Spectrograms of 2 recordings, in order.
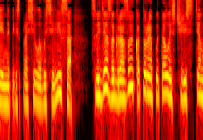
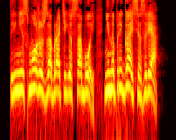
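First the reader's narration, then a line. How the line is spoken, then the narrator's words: Shouted. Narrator (Russian): крикнул он девочке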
